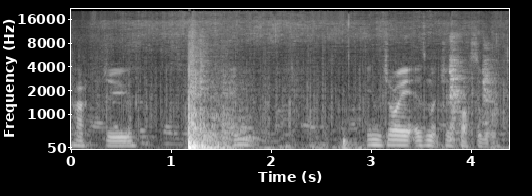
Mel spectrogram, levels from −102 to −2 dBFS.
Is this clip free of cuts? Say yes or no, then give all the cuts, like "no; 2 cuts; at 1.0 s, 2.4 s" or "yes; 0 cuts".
yes; 0 cuts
